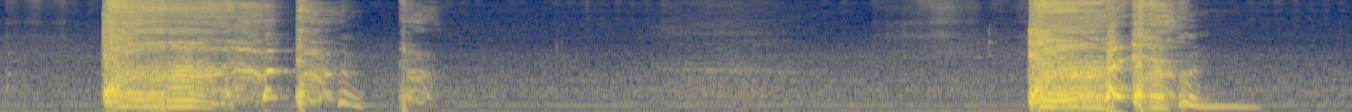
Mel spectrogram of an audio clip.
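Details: Person with asthma/allergy flare, likely worsened by lingering bronchitis, gives two bouts of harsh, dry, hacking coughs, about six in total, with a quiet pause between; dry cough.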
